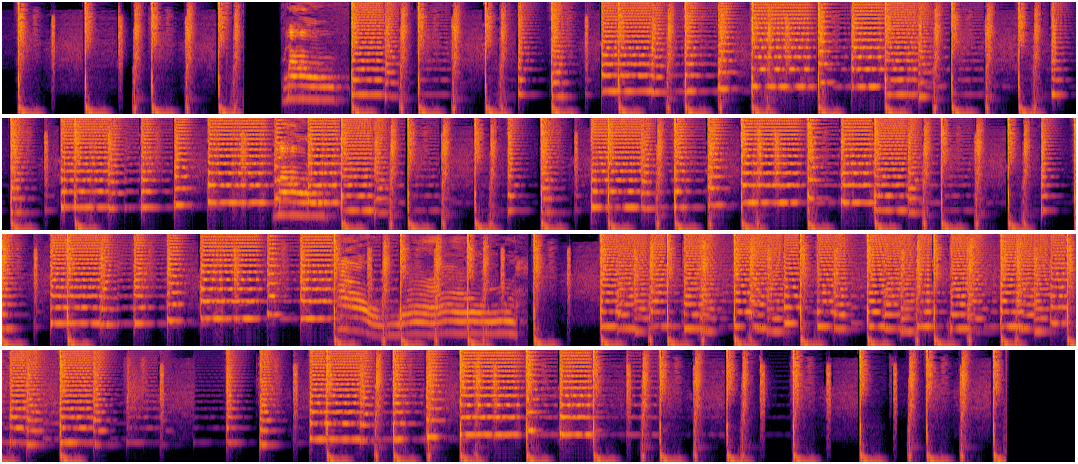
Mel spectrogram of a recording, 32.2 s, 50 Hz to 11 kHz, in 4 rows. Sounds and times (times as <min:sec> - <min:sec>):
Music: 0:00.0 - 0:01.8, 0:02.6 - 0:31.7.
